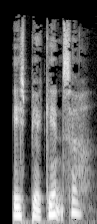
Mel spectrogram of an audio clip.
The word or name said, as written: esbjergenser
